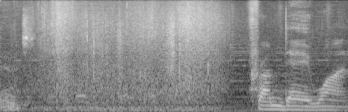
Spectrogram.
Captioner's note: leaves crunching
